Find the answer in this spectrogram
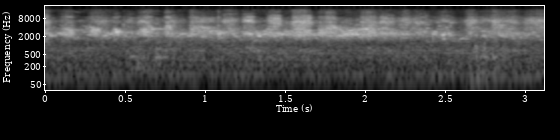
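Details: Budgerigar colony in full chatter, rapid high chirps and squeaky warbles overlapping densely across the whole stretch.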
